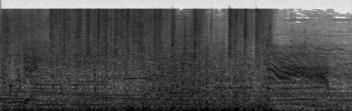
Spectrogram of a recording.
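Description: Rapid cartoonish gunfire and blasts crackle loudly.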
